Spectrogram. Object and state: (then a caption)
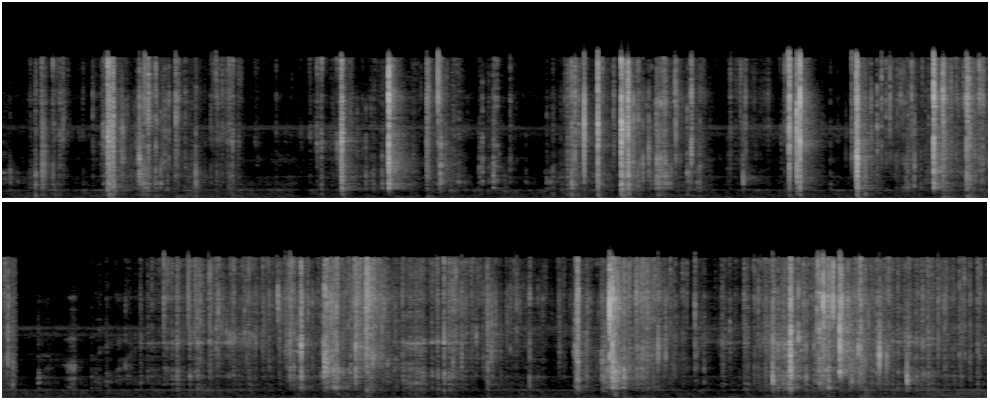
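Dry soap bar. A small knife with a yellow-tan blade shaves and scrapes the surface of a hand-sized solid bar of dry green soap held in one hand, sending crumbly flakes falling off. Irregular bursts of dry, bright, crackly scraping and crunching come in quick clusters over a faint background, each stroke short with no ringing.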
